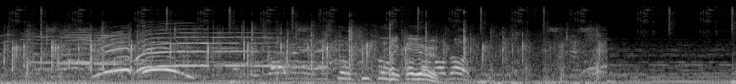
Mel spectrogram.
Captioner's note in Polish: Aplauz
